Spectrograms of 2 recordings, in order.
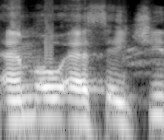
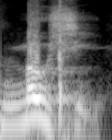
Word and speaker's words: Moshe: that your name is M O S H E, there's a 50-50 chance it should be Moshe, but they will always assume it's pronounced Moshi.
